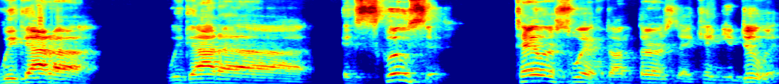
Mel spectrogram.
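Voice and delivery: put-on barking voice. Retelling a phone call from a Los Angeles number, imitating Rob's barking voice. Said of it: "Everything was like a bark".

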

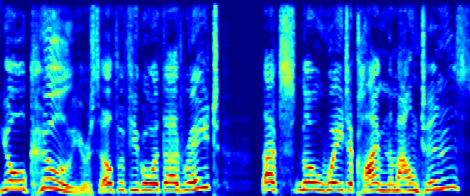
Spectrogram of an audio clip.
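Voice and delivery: high shout. Narrator reads the Alpine Club man calling up from below, shouted. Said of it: "shouted the Alpine Club man from below".

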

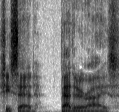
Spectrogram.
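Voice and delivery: ordinary delivery

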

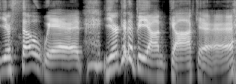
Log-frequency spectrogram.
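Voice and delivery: grating, obnoxious Californian woman's voice. Mimicking their least favorite woman's voice, the California one: obnoxious California woman voice. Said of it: "like that fucking obnoxious ass voice".

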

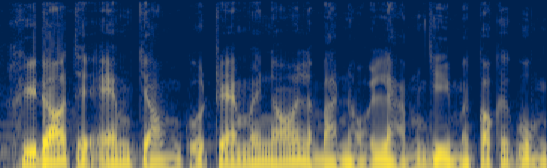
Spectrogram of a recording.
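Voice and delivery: plain

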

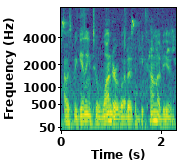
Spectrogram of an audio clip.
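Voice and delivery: plain

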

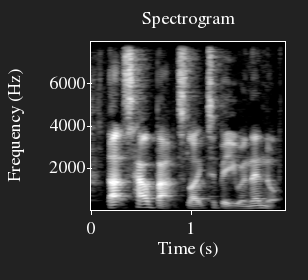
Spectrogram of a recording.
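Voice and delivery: plain reading voice

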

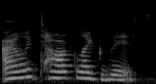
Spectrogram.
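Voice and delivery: put-on squeaky, high little pre-puberty kid voice. Recalling how they talked before puberty, the speaker demonstrates a squeaky voice. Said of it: "the squeakiness is just not even okay".

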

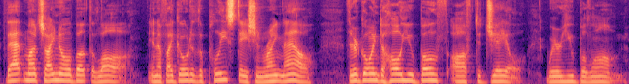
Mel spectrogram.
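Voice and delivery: ordinary delivery

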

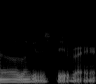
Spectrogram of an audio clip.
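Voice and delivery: muttered under breath. Retelling walking past a guy and mumbling about him; mumbled under breath. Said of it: "I mumble something under my breath".

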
